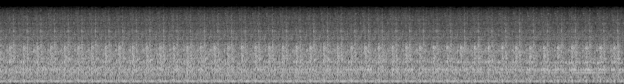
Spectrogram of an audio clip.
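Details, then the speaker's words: Subaru engine idling with the timing cover off: a fast, steady rattle about 2.5 per second. Pressing on the tensioner makes much of it go away. Worn timing tensioner and timing gear, timing gear to be replaced. "okay so it's the tensioner and the timing gear so what I need to do is replace the timing gear"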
